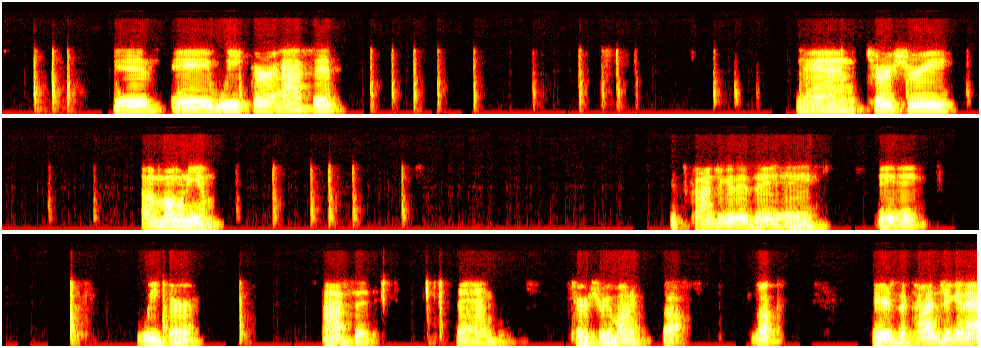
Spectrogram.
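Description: A man lectures calmly through a microphone, pausing between phrases.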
